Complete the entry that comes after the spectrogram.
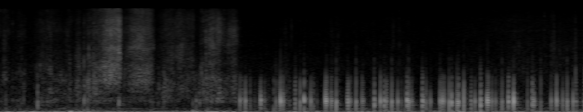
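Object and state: Hardcover notebook tapped.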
